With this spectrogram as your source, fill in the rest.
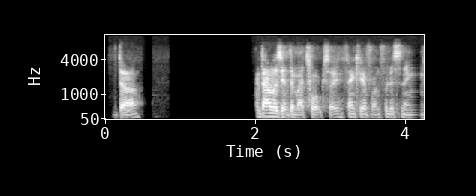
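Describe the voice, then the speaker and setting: In an English accent, a man talks at a medium pitch. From England, London area. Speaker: cybersecurity presenter. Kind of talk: lecture. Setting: online talk on Discord. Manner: hesitant, many fillers.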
